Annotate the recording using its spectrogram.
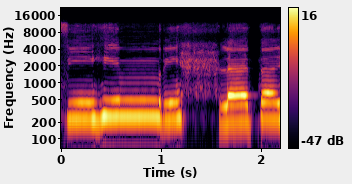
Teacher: tidak diberhentikan huruf mim itu dia mengalir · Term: mim sukun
